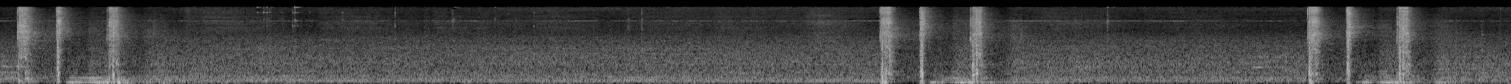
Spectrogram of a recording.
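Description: A spot welder snaps with sharp cracking bursts in quick groups.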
